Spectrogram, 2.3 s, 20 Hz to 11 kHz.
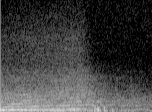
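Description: Ferrari F12berlinetta's V12 accelerating away after an upshift, its note rising in pitch and fading into the distance within about a second and a half.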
